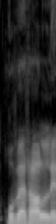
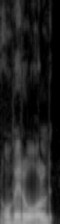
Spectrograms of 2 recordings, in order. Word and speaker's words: overall: Jag uppfattar det som att, att overall är lite sån här äldre personers uttal medan overall är vad personer i min ålder och yngre säger.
